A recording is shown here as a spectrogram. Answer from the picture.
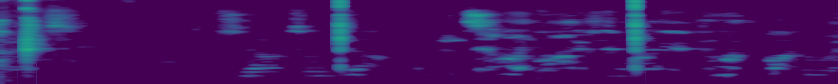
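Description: Near silence with two faint computer mouse clicks about a second and a half apart, and a faint murmur of voice between them.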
